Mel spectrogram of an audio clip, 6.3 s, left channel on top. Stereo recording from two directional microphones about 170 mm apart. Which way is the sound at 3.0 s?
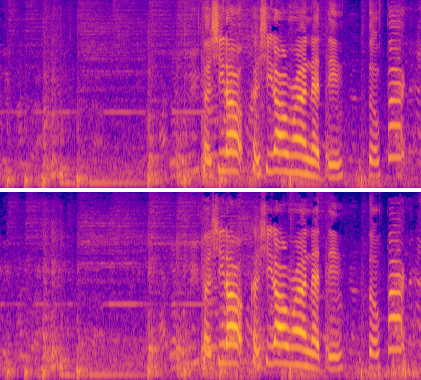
40° left (ahead or behind).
